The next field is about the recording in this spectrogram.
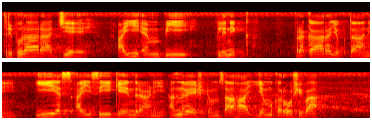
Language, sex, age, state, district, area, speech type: Sanskrit, male, 18-30, Karnataka, Uttara Kannada, rural, read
